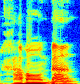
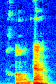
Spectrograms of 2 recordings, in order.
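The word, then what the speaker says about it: خواندن: We write down khavandan, but it is khandan.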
